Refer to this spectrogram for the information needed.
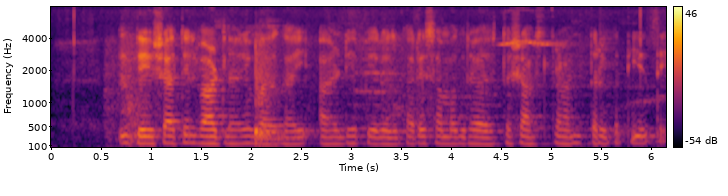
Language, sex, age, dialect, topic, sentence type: Marathi, male, 18-24, Northern Konkan, banking, statement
